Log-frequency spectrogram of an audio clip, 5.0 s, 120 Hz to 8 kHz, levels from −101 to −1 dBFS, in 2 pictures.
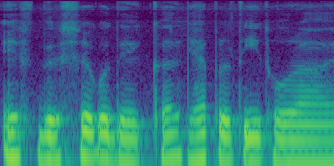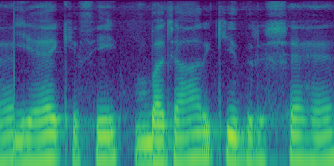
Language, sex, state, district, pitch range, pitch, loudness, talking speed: Hindi, male, Bihar, Kishanganj, 120-130 Hz, 125 Hz, -26 LUFS, 190 wpm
